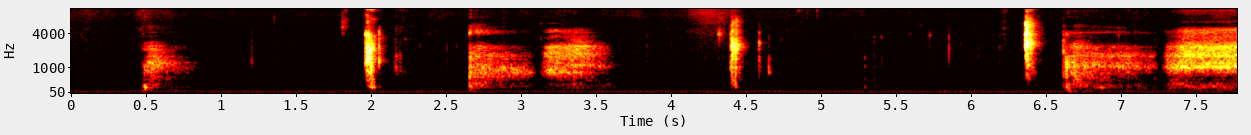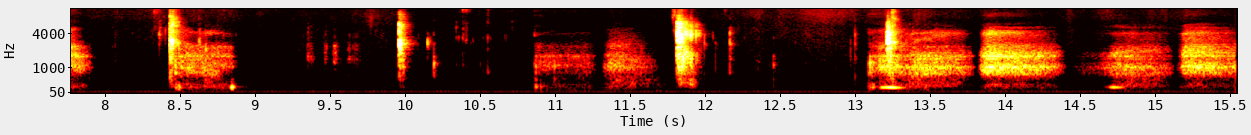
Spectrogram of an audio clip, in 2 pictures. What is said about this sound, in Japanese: お姉ちゃんのキスもとっても気持ちいいから、たくさん楽しんで。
